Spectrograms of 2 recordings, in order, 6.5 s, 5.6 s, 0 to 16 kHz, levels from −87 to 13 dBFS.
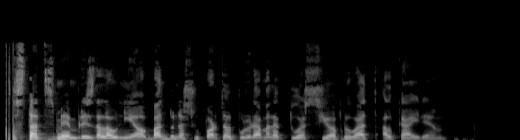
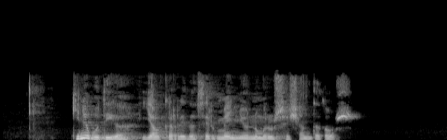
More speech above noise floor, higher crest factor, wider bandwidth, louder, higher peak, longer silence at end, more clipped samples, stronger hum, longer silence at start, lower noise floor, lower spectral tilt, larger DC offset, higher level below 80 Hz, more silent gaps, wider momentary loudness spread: about the same, 65 dB vs 64 dB; first, 24 dB vs 18 dB; first, 11.5 kHz vs 7.8 kHz; second, -23 LUFS vs -17 LUFS; about the same, 0 dBFS vs -2 dBFS; about the same, 1.1 s vs 1.15 s; neither; neither; second, 0.1 s vs 0.9 s; first, -88 dBFS vs -81 dBFS; second, -5 dB/octave vs -6.5 dB/octave; neither; about the same, -60 dBFS vs -60 dBFS; neither; about the same, 15 LU vs 14 LU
